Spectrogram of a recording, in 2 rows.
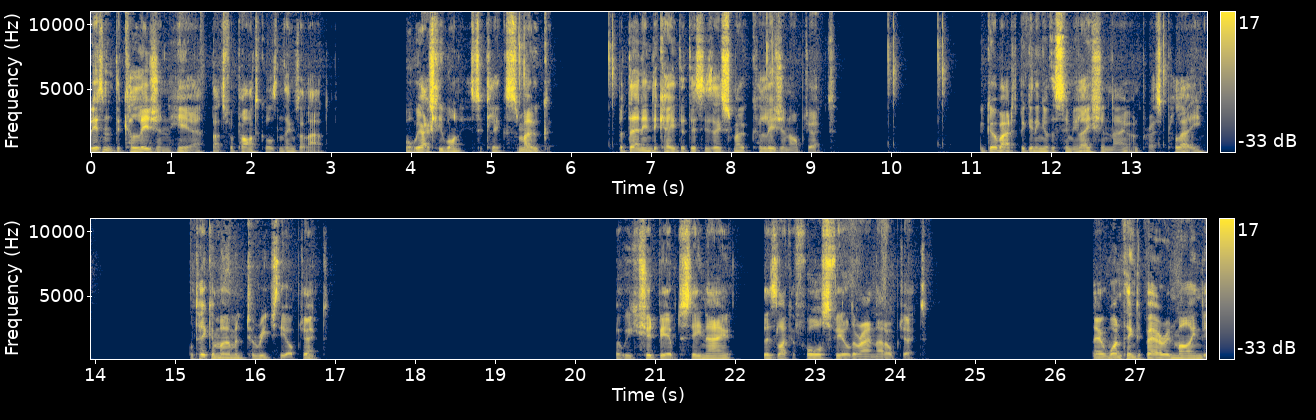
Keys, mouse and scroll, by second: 5.4 click, 13.3 click, 18.8 scroll up 1.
